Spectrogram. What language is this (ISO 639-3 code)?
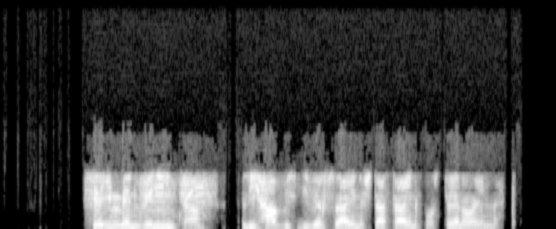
epo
